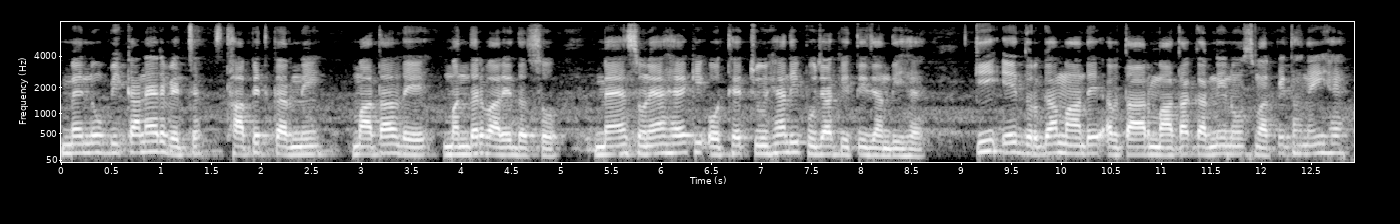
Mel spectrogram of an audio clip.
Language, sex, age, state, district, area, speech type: Punjabi, male, 18-30, Punjab, Bathinda, rural, read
